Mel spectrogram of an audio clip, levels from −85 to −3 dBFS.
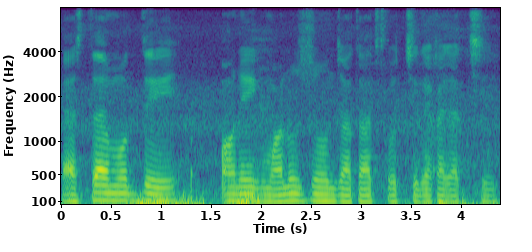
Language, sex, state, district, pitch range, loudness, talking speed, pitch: Bengali, male, West Bengal, North 24 Parganas, 95-105 Hz, -17 LUFS, 125 wpm, 100 Hz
